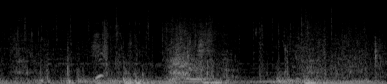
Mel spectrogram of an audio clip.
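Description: A big cat snarls and growls close by.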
